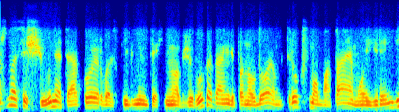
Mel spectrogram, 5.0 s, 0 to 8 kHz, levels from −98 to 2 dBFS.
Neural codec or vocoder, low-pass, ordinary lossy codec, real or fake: none; 7.2 kHz; Opus, 32 kbps; real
